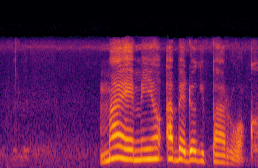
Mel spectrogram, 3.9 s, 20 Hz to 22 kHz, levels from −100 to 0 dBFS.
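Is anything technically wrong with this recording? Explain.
Yes. From 0 to 0.19 s and from 0.43 to 1.47 s, comfort noise replaces the background. The sender, likely using Opus discontinuous transmission, stopped sending during these pauses, and the receiver filled them with smooth, featureless synthetic hiss about 2 dB quieter than the real background.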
